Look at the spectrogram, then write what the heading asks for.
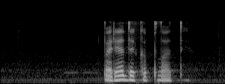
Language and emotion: Russian, neutral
